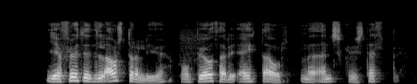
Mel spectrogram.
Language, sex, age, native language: Icelandic, male, 30-39, Icelandic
